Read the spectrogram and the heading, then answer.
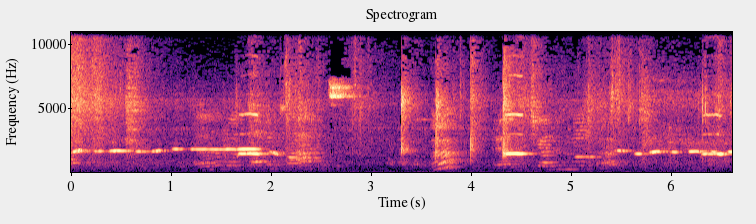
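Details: A campo troupial whistles a learned tune, an anthem, in clear, fluty notes near one pitch, with breaks between phrases and faint background voices and room noise.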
